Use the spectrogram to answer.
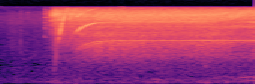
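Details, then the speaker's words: Conventional dentist's drill for cavity fillings, played as the disliked sound before a painless laser filling shown on TV; sudden high-pitched whine that starts and holds steady. "well fortunately for all of us who hate that sound it's becoming a thing of the past"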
